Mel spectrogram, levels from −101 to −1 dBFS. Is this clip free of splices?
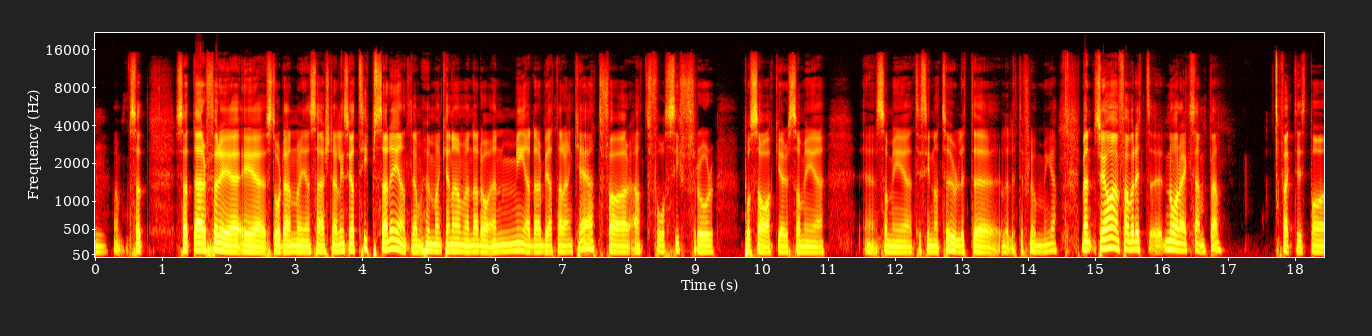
no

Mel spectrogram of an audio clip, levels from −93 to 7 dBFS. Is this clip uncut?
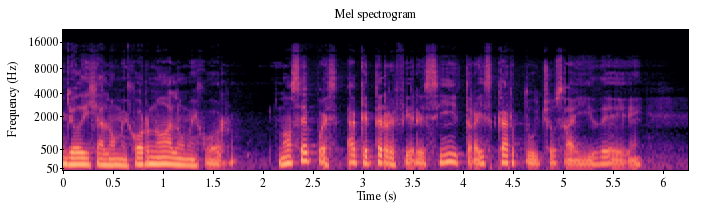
no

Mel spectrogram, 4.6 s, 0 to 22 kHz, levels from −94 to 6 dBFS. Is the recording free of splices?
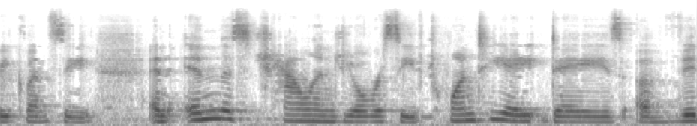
yes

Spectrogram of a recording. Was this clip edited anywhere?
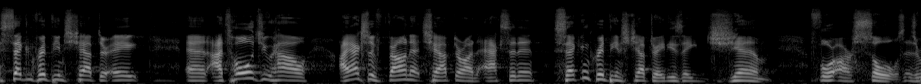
yes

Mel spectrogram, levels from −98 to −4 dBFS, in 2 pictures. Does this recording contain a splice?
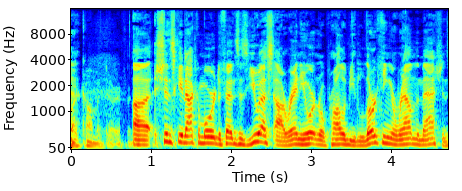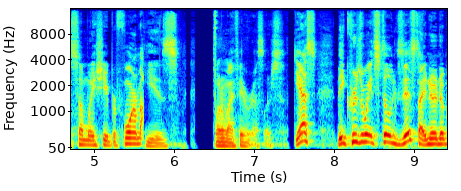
yes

